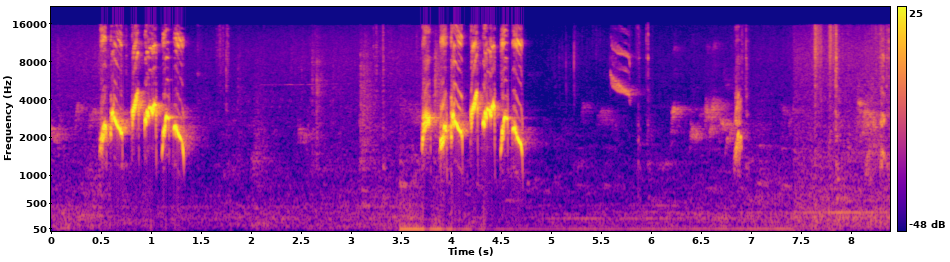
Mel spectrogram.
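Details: Red-whiskered bulbul singing as a decoy to draw in wild bulbuls: two loud, near-identical phrases of rapid warbled whistles about three seconds apart, then scattered softer chirps and a whistled note.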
